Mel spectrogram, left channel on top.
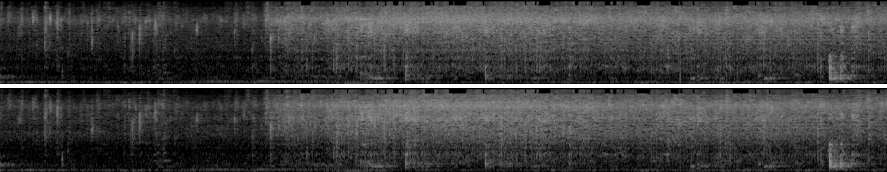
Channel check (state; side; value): normal; both; correlation 0.53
